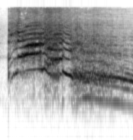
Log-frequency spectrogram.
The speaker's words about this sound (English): Blew out a big fuse and the whole set went dark. Everyone remained calm until they heard the scream.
